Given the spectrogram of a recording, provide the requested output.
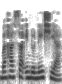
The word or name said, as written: bahasa indonesia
